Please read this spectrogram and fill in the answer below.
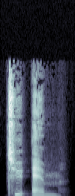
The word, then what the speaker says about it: aimes: J'aime, tu aimes, you like or you love, tu aimes. And don't forget the silent S at the end.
